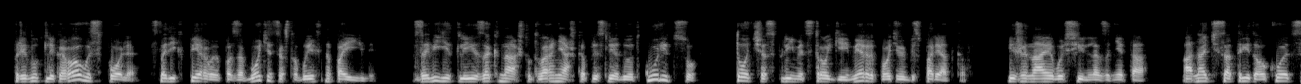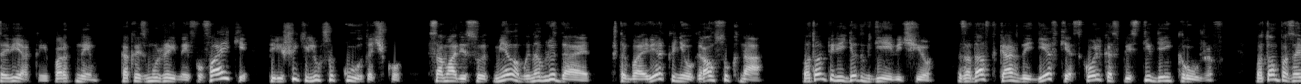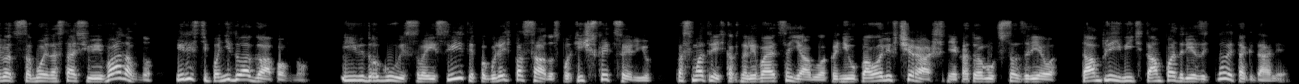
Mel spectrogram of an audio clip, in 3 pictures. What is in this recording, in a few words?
Mic; yandex drops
